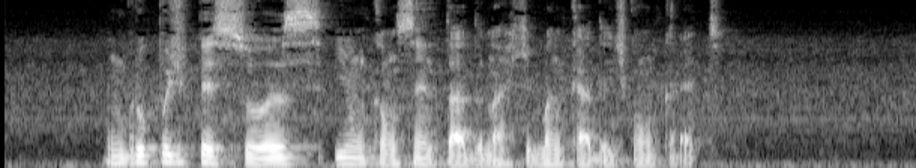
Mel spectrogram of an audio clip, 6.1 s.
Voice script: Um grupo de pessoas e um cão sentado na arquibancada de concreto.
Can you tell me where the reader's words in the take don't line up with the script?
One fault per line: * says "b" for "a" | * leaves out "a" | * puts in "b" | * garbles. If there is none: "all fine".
all fine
